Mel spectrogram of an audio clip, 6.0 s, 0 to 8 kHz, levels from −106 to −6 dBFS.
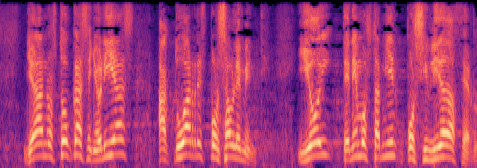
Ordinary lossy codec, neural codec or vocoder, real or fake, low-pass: none; none; real; 7.2 kHz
